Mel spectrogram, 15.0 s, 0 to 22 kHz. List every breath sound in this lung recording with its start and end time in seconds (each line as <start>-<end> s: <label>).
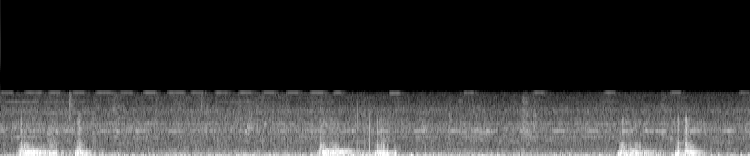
0.28-1.19 s: inhalation
0.28-1.19 s: crackles
1.39-2.30 s: exhalation
1.39-2.30 s: crackles
6.33-7.41 s: inhalation
6.33-7.41 s: crackles
7.47-8.04 s: exhalation
7.47-8.04 s: crackles
12.33-13.43 s: crackles
12.37-13.47 s: inhalation
13.45-14.27 s: exhalation
13.45-14.27 s: crackles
